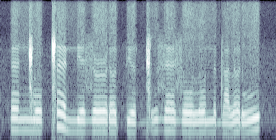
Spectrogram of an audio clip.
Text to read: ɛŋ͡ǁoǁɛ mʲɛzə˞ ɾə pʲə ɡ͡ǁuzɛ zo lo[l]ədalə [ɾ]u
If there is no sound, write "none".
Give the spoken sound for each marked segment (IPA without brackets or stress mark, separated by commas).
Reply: n, ɾ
